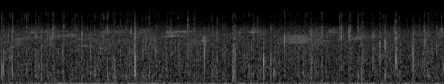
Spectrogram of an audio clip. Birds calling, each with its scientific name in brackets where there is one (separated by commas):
Omao (Myadestes obscurus)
